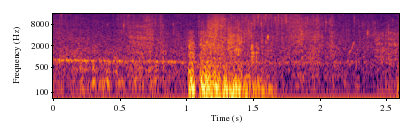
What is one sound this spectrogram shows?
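A heavy thud sounds once.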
